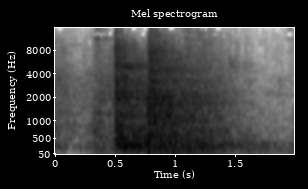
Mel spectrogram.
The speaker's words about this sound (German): Sie haben gerade einen Schlüssel in der Hand, Sie schließen ab.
